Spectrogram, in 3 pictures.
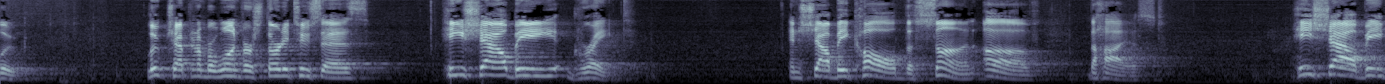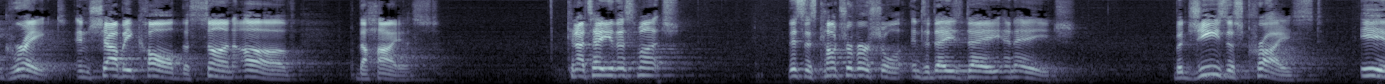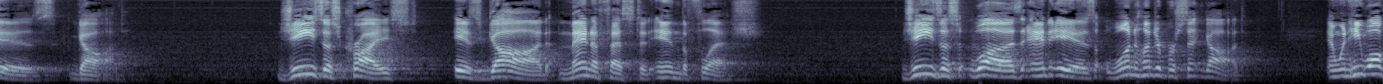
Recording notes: This message was preached from the pulpit of Collins Hill Baptist Church on December 17th, 2023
